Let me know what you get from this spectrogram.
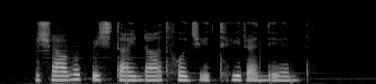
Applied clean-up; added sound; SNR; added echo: neural separator model SepFormer DNS4.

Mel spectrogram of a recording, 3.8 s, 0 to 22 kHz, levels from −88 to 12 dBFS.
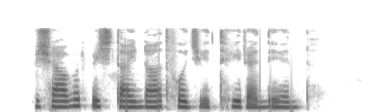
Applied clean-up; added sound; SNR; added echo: none; none; none; none.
